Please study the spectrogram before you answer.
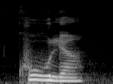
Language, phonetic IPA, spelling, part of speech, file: Ukrainian, [ˈkulʲɐ], куля, noun, Uk-куля.ogg
- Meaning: 1. ball, sphere 2. bullet (projectile)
